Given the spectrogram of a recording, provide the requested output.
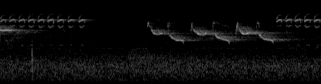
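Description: Coal tit giving very high, thin rapid twittering notes, then a quick series of four or five sharply down-slurred whistles, against faint background noise.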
